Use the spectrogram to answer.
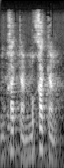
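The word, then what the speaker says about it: Mokattam: It's Muqaddam, right? Call it Muqaddam, but don't pronounce the Q.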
